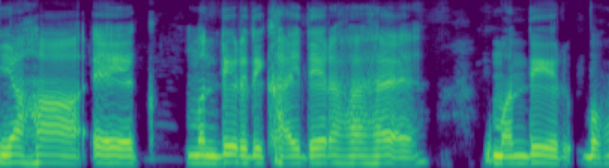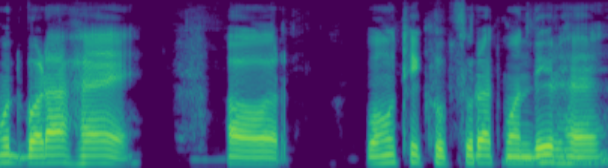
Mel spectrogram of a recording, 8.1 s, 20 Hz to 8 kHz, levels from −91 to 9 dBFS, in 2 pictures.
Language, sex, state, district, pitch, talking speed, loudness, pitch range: Hindi, male, Chhattisgarh, Balrampur, 130 Hz, 125 wpm, -15 LUFS, 120-135 Hz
